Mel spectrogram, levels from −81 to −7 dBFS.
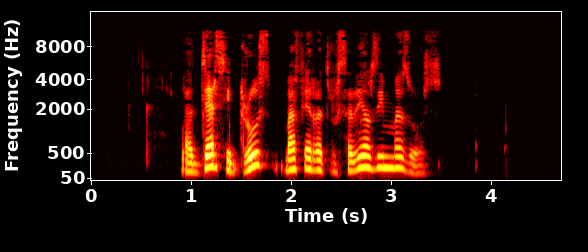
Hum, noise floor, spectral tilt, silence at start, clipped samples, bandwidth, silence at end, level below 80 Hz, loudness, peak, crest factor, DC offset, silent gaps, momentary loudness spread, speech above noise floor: none; -82 dBFS; -4.5 dB/octave; 0.9 s; under 0.1%; 11.5 kHz; 1.2 s; -78 dBFS; -25 LUFS; -4 dBFS; 22 dB; under 0.1%; none; 16 LU; 57 dB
